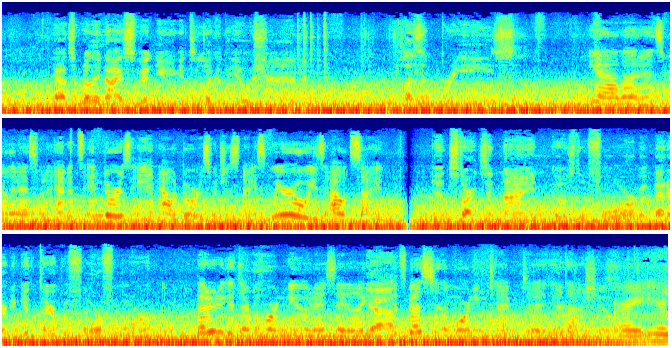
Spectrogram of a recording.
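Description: Steady engine and road drone inside a moving car's cabin, with a voice heard over it at times.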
